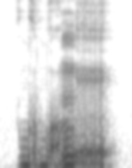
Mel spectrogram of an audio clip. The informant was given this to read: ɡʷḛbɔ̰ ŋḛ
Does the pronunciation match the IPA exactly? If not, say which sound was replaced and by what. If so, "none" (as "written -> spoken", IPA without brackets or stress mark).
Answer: none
